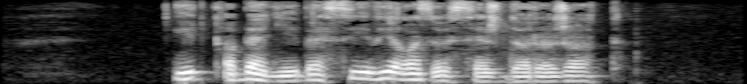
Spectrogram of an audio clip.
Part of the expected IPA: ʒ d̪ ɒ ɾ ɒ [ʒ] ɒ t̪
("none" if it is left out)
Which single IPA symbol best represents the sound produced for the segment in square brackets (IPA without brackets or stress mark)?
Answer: ʒ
